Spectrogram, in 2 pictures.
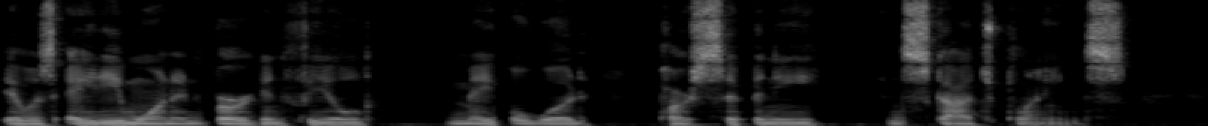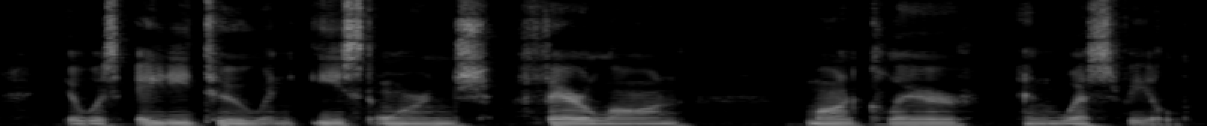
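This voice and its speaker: A man's voice: on the low side, slow pace. A synthetic-sounding man reading an automated weather radio bulletin in an impersonal, mechanical way. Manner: flat, impersonal, synthetic delivery.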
